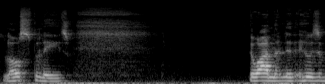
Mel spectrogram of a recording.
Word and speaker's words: Los Feliz: lives in La well let me pronounce this right I always get it wrong loss Los Feliz yes lost fleas the one that who's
